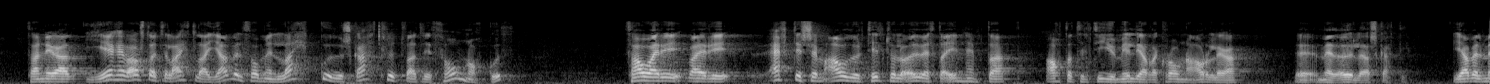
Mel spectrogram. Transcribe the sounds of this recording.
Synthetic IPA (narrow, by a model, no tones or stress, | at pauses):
θanːɪɣaðjɛɣɦɛvawst̪aðɪt̪ʰɪla̰jht̪laːjavːɛlθowmɛnlajhkʏðʏskaht̪l̥ʏht̪vat̪lɪθoːwnɔhkʏð | θawvajɾɪvajɾɪɛft̪ɪɾ̥sɛma̰ːwðʏɾ̥t̪ʰɪlt̪ʰœːlaœðvɛl̥t̪a̰ðɪ̰nhejm̥t̪a | awht̪at̪ʰɪlt̪ʰiːjʏmɪljaɾðakʰɾoːwna̰a̰wɾalɛɣa | mɛðœðlejða̰ska̰ht̪ɪ̥ | javɛlm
